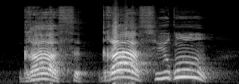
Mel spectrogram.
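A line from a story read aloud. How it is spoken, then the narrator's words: Horrified, choked cry from above. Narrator (French): s'écria d'en haut la voix d'Hayward, à qui l'horreur ôtait presque la parole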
